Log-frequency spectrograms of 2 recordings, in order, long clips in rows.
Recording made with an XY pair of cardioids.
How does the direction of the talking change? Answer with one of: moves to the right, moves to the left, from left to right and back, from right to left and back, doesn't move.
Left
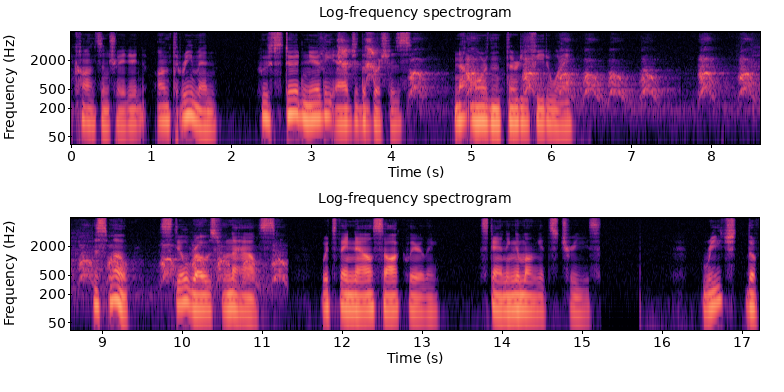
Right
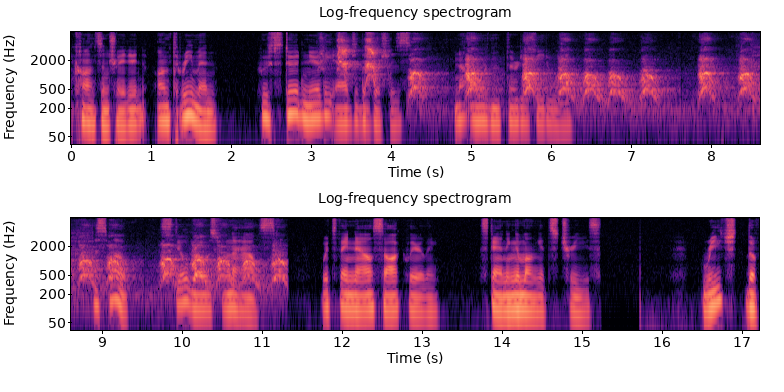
from right to left and back.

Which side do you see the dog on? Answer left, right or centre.
right.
